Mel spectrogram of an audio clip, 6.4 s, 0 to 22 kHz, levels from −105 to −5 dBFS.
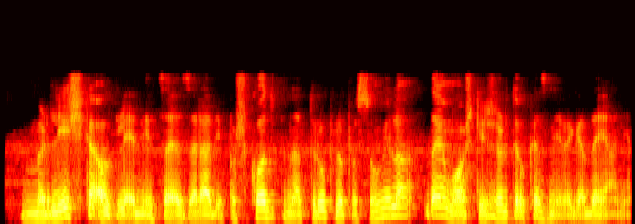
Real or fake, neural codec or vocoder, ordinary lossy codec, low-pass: real; none; none; 5.4 kHz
